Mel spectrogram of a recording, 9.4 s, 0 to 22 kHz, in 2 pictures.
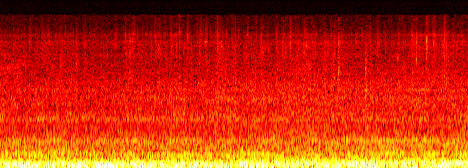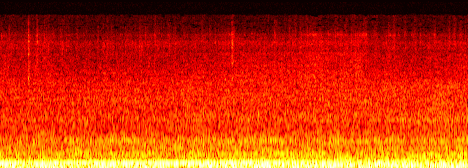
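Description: Cabin sound of a 1999 Audi A4 B5 with its 1.9 TDI diesel engine accelerating in third gear: a steady low engine drone with road noise as the revs climb slowly toward 2,200 rpm. The four-speed automatic gearbox, fitted with a new G38 speed sensor, is pulling in third ahead of its shift to fourth.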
